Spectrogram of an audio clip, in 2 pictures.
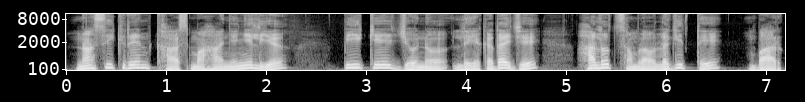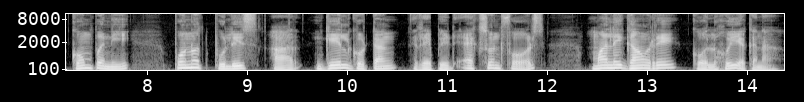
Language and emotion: Santali, neutral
